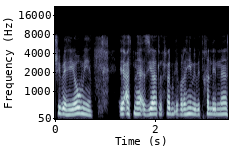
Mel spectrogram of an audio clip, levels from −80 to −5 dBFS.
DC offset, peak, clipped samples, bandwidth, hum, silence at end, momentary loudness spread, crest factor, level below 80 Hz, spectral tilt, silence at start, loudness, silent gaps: under 0.1%; -4 dBFS; under 0.1%; 8 kHz; none; 0 s; 11 LU; 16 dB; -68 dBFS; -6.5 dB/octave; 0 s; -21 LUFS; none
